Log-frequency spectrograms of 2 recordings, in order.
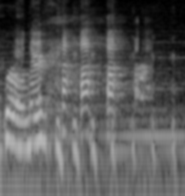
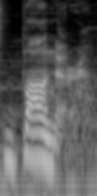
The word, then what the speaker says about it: Bonner: But it could be pronounced like German, like Boner. Boner. And they could be constantly correcting everybody. So when they say, "Oh, thank you, Dr. Boner," it's Bonner.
